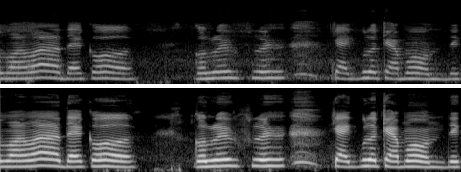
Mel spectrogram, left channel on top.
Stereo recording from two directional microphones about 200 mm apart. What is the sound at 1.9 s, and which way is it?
Speech, 50° right (ahead or behind).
